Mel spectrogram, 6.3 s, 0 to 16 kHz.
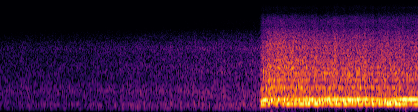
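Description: Union Pacific Big Boy 4014's steam whistle, coming in suddenly about four seconds in as a loud, steady multi-note chord with a hiss of steam, after a steadily rising rush of noise as the train draws near.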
